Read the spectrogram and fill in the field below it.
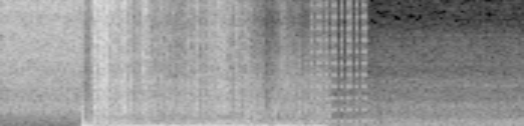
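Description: A missile striking a search radar in the combat flight simulator DCS World, one sudden heavy explosion that roars loud for over a second, then cuts off to a quieter engine hum.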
